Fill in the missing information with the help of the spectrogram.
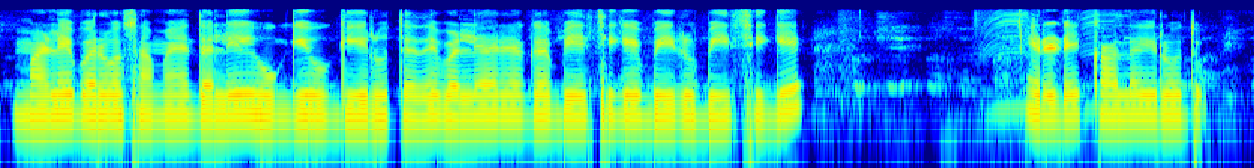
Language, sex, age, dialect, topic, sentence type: Kannada, female, 36-40, Central, agriculture, statement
